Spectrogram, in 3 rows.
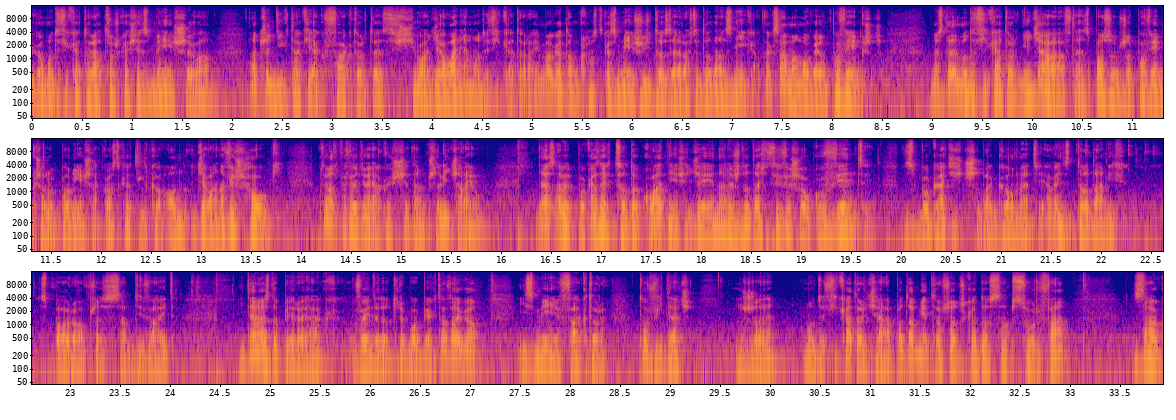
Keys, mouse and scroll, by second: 3.1 click, 14.3 click, 18.5-20.9 middle drag, 19.7 Tab, 21.1-23.0 typing, 24.2 Tab, 24.7 Tab, 25.7-27.7 middle drag, 28.3 click.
